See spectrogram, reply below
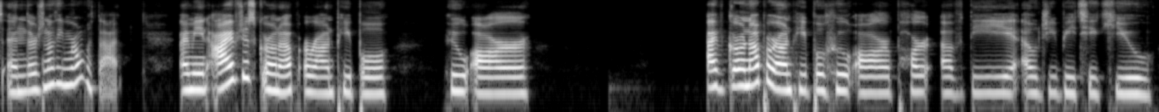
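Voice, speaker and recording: A woman's voice: medium pitch, clean tone, dry recording. Chatty young woman podcaster, dry sound. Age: young adult. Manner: chatty, rambling, self-correcting. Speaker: podcast host. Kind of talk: casual solo podcast storytelling.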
